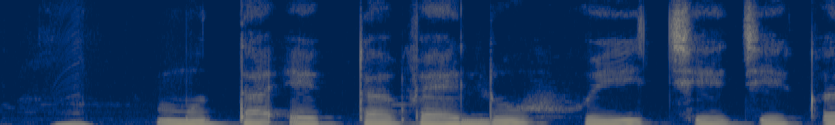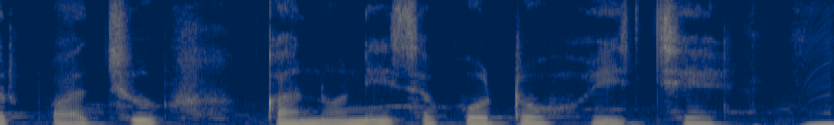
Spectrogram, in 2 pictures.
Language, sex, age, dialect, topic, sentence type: Maithili, female, 25-30, Bajjika, banking, statement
